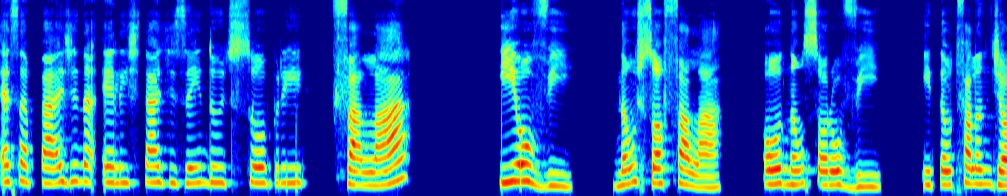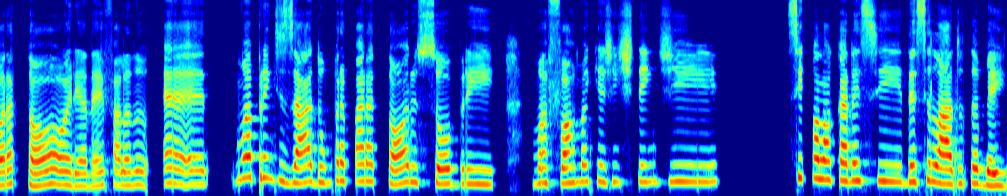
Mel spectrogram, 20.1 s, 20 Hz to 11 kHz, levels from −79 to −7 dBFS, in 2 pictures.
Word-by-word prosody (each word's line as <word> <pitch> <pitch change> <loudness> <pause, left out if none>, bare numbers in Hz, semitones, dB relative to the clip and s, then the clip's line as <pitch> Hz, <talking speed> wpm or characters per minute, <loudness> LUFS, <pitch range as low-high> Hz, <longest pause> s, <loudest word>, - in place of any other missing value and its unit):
essa 275 0 -1
página 270 +2 0
ele 260 -1 -2
está 265 +1 -1
dizendo 255 0 -5
sobre 255 0 -3 0.3
falar 230 +7 +3 0.9
e 275 +2 +5
ouvir, 210 -8 +1 0.4
não 230 +6 0
só 250 -2 +3
falar 205 -8 +1 0.4
ou 235 +1 +5
não 235 0 -2
só 230 -2 0
ouvir. 195 -3 -2 0.4
Então 225 0 -1
tô - - -13
falando 240 -2 +1
de 225 0 +3
oratória, 225 -1 +2
né, 205 +2 -3
falando 220 -1 -3
é 230 -2 +1
é - - -5 0.3
um 325 - -3
aprendizado, 280 -6 +2
um 255 - -9
preparatório 280 -3 0
sobre 245 -2 -1 0.3
uma 250 +2 -1
forma 255 +2 +1
que 280 - -10
a - - -2
gente 270 0 -6
tem 275 0 -5
de 275 0 -5 0.7
se 345 - -1
colocar 315 -3 +5
nesse 290 -1 -1
desse 275 +3 +1
lado 245 -2 +5
também 220 -4 +2
255 Hz, 130 wpm, -23 LUFS, 230-275 Hz, 0.9 s, e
